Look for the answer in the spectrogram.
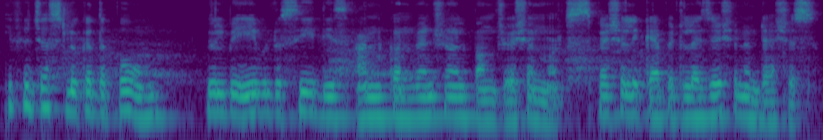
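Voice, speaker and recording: A man's voice: medium pitch, fairly even intonation, quick pace, darkish tone, slight background noise. A man giving a recorded literature lesson on a poem, explaining terms step by step in a methodical way. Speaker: literature lecturer. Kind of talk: recorded poetry lecture.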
